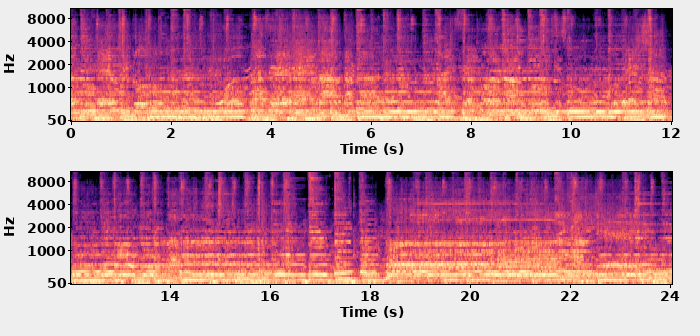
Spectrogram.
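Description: A Brazilian country (música caipira) ensemble of violas caipiras and acoustic guitars playing live, with several men singing together over the strummed and plucked strings.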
